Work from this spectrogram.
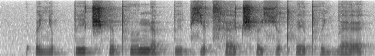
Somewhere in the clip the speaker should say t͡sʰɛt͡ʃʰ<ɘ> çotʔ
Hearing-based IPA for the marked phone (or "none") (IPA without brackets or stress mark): ɘ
